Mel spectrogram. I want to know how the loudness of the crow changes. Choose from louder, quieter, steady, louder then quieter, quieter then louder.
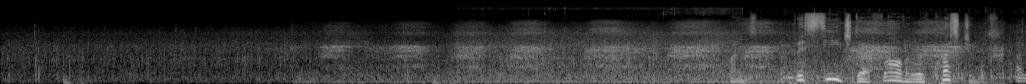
louder.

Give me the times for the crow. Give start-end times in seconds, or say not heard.
2.9-10.1.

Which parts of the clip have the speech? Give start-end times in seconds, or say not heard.
7.2-10.0.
